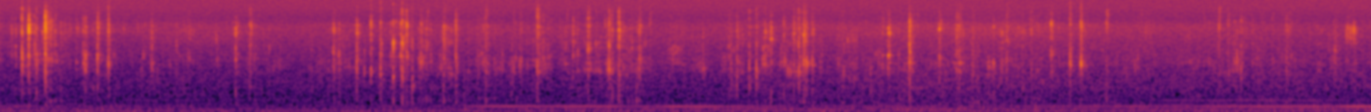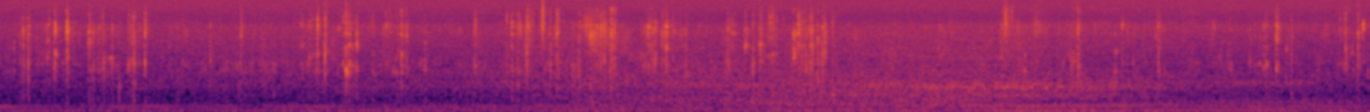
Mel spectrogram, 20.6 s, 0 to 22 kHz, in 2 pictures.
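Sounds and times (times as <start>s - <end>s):
cat eating with crisp clicks and crunches of chewing: 0.2s - 20.5s
steady low hum: 8.5s - 20.5s.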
